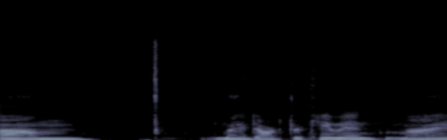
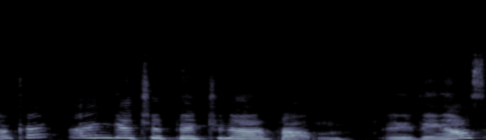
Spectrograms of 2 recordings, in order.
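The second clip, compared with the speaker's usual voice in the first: imitating the doctor; 9 semitones higher, faster than usual. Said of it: "He's like".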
